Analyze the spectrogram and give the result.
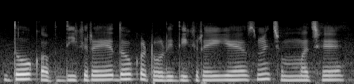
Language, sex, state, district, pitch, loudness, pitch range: Hindi, female, Uttar Pradesh, Saharanpur, 205 Hz, -16 LUFS, 195-220 Hz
